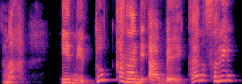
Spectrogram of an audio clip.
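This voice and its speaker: A woman's voice: high voice, wildly swooping pitch, moderate pace, darkish tone. An older woman who works as a psychologist, talking in a podcast conversation and telling stories animatedly, acting out her clients' voices.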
